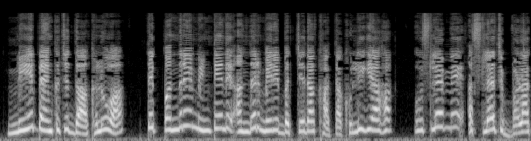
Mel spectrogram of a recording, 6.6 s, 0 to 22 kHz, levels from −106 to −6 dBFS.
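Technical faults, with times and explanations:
Throughout: HE-AAC compression. The audio was likely coded with HE-AAC at a low bitrate, around 20 kbps. Only the lower spectrum was coded properly, and the treble was rebuilt by copying lower bands upward under a coarse envelope. Because that upper band is a reconstruction, its harmonics do not align with those below the crossover, so the speech has a plainly audible gritty, metallic edge on sibilants. Nothing is present above 14.9 kHz.
0.66–0.70 s and 3.95–4.00 s: pre-echo. In each case a sharp attack fell late in a transform block, and the codec spread its quantisation noise evenly across the whole block, including the quiet stretch before the onset. The noise was sized for the loud attack, so it is exposed in that gap, about 39 ms long the first time and 53 ms the second. Each onset is preceded by a brief hiss and sounds softened and smeared.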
